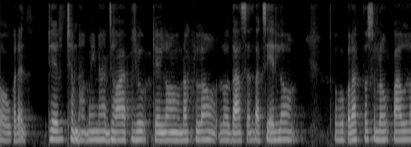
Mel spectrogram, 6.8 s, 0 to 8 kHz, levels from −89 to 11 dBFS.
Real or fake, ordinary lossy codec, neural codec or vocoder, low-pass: fake; none; codec, 16 kHz, 1 kbps, FunCodec, trained on LibriTTS, 50 frames a second; 7.2 kHz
